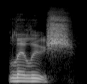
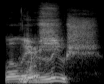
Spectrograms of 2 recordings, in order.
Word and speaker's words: Lelouch: Originally, how you pronounce that word? – Lelouch. – Lelouch. – Lelouch. There's a lot of French and, you know, East Western European influence here.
